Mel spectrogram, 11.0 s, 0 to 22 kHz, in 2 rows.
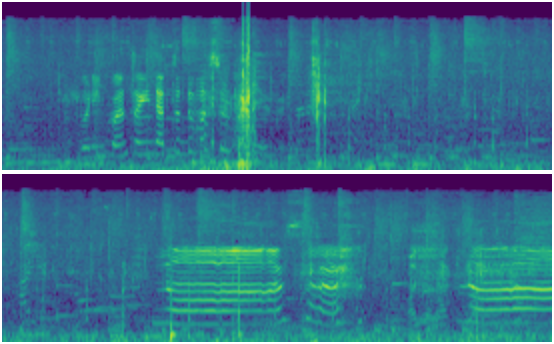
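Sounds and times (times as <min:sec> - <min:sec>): faint music: 0:00.0 - 0:11.0
footsteps on dirt path: 0:00.0 - 0:11.0
wind on microphone: 0:00.0 - 0:11.0.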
